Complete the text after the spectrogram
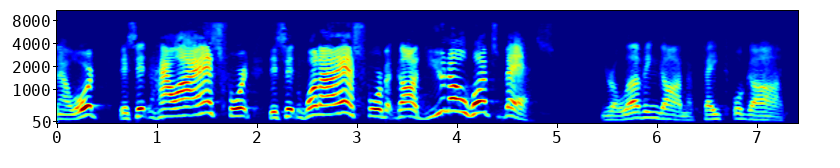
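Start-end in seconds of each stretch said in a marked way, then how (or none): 0.0-5.0 louder, higher earnest plea, slowing at the end; pleading prayer. Pretend. Preacher voices a surrendering prayer.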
